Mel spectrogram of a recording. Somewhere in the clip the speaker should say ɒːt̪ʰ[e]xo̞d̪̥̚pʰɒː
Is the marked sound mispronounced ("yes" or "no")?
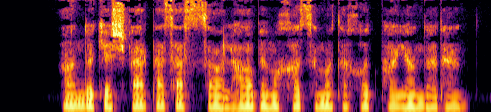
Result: no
